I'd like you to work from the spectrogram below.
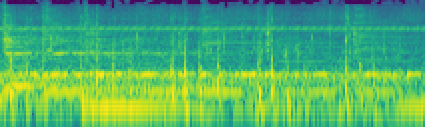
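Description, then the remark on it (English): Horse hooves gallop in a quick, steady run of hollow thuds as a rider kicks her horse and shoots off toward a plateau, clear, with a sustained musical drone underneath and no one speaking. “She kicks her horse and shoots off toward the plateau.”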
